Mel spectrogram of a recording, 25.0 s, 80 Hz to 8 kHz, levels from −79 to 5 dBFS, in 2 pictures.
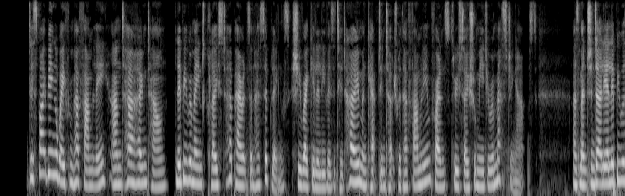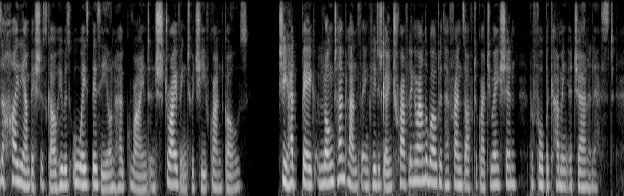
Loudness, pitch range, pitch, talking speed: -19 LUFS, 180-220 Hz, 195 Hz, 195 wpm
